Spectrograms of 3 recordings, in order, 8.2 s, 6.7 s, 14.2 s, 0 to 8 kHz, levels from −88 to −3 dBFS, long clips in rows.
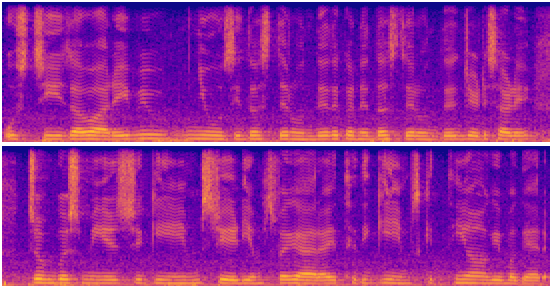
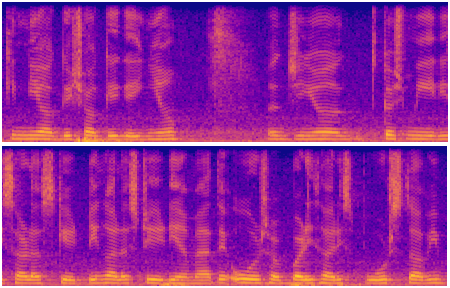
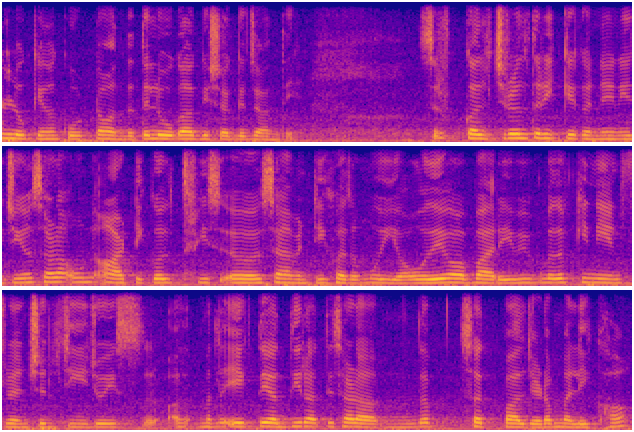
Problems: background sounds at intervals, echo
